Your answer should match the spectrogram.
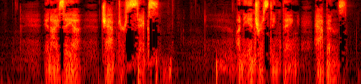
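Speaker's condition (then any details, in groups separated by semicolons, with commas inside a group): Vocal cord paralysis, unilateral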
